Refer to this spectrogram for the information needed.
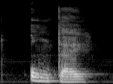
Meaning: found in the idiomatic phrase bij nacht en ontij
- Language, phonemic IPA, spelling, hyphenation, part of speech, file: Dutch, /ˈɔntɛi̯/, ontij, on‧tij, noun, Nl-ontij.ogg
